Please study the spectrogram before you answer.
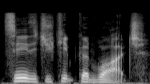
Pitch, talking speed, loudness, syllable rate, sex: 120 Hz, 240 wpm, -18 LUFS, 4.4 syllables/s, male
